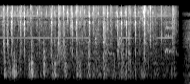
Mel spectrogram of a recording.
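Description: Plastic spatula working thick, tacky adhesive across the back of a stone tile, giving a fast, steady patter of small sticky clicks and scrapes.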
